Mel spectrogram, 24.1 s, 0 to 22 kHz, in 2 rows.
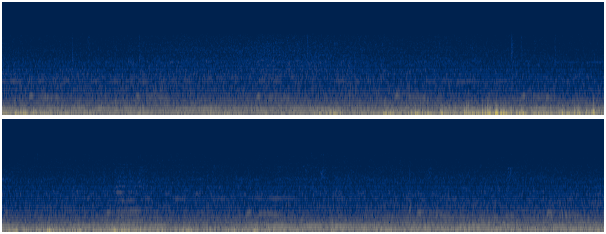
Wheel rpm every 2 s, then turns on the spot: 0, 0, 0, 0, 0, 0, 0, 0, 0, 0, 0, 0.
none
